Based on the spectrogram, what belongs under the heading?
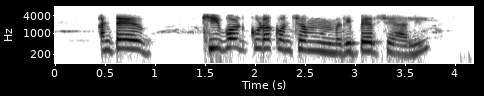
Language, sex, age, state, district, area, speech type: Telugu, female, 18-30, Telangana, Yadadri Bhuvanagiri, urban, conversation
